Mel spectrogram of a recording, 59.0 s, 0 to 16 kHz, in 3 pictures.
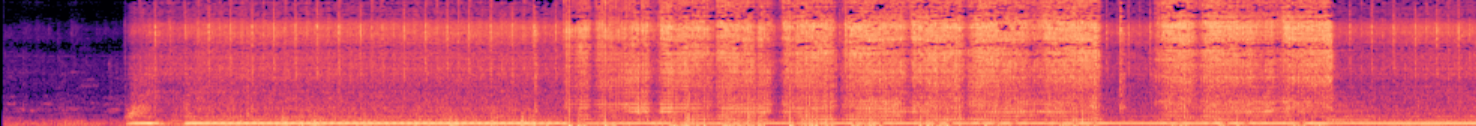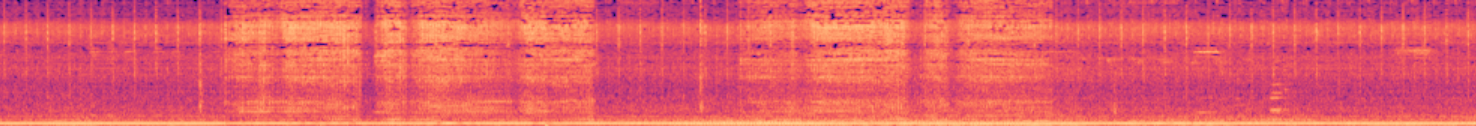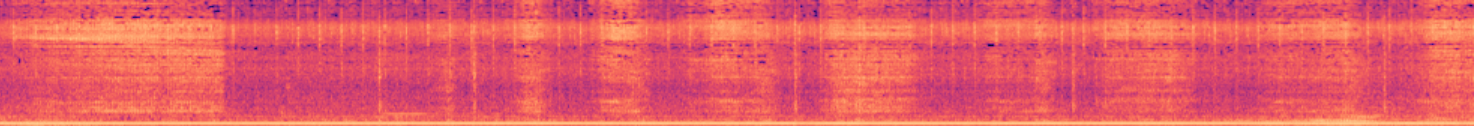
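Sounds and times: lathe motor humming: 1.6s - 59.0s
gouge chattering on spinning wood: 2.6s - 59.0s.

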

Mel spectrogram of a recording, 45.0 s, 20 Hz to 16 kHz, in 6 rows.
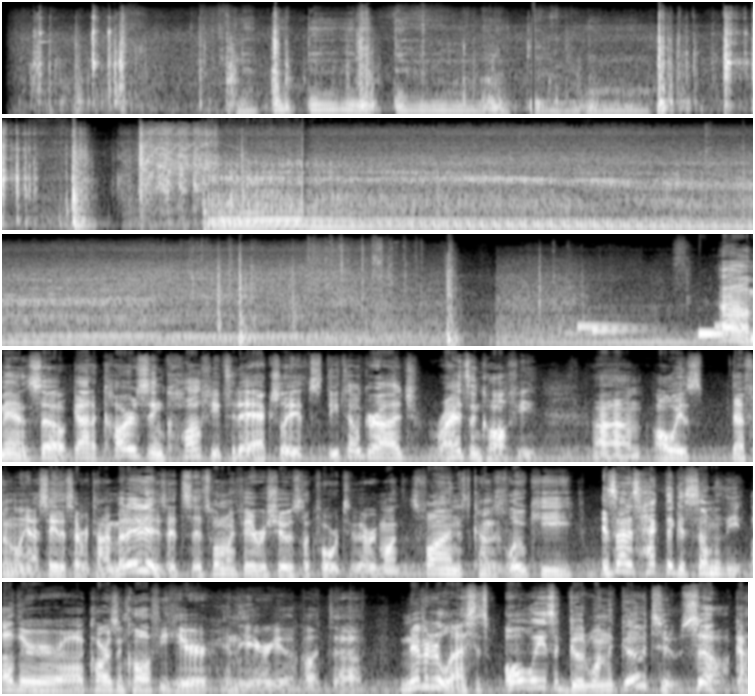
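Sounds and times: car engine idling: 9.0s - 45.0s
intro music with a beat: 20.7s - 22.3s.

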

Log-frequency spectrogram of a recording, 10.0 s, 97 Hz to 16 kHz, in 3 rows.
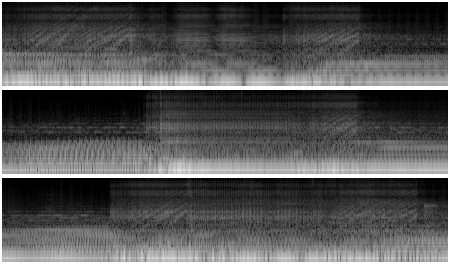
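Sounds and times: heavy steady bass: 0.0s - 10.0s
live band music: 4.5s - 10.0s.

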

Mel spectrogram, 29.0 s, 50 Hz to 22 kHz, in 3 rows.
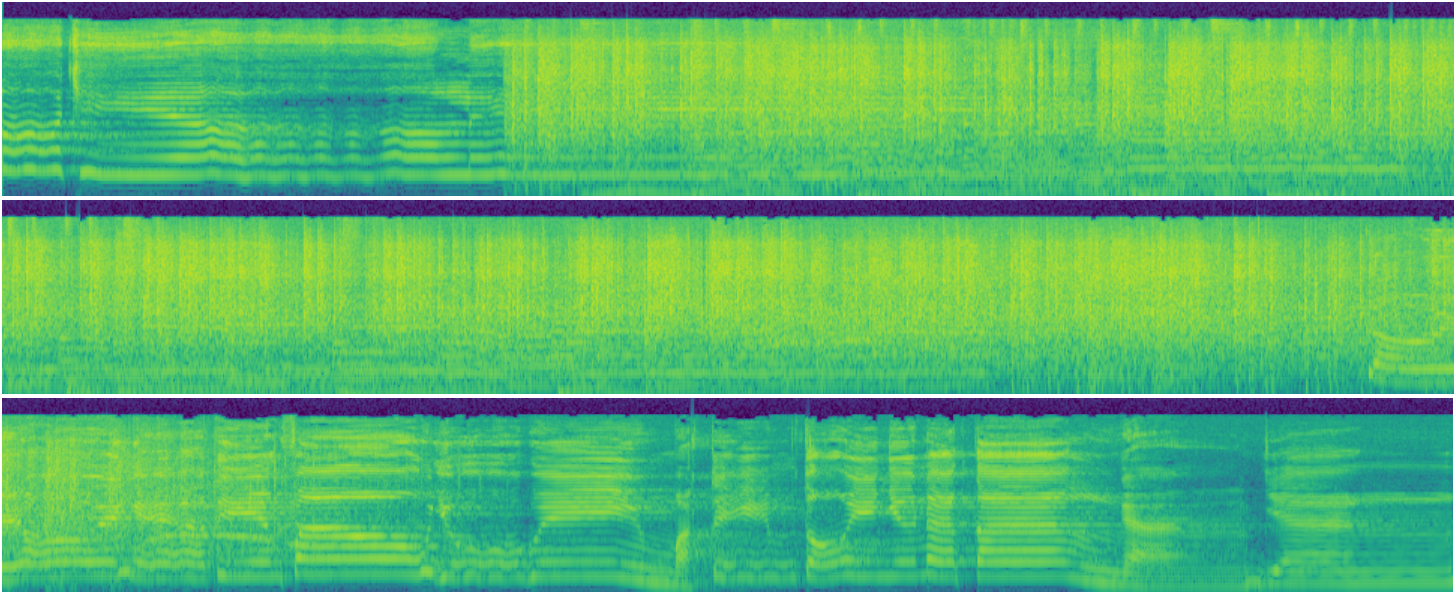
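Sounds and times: drum kit beat: 3.4s - 17.4s
keyboard melody: 3.5s - 17.0s
bass line: 3.8s - 16.4s.

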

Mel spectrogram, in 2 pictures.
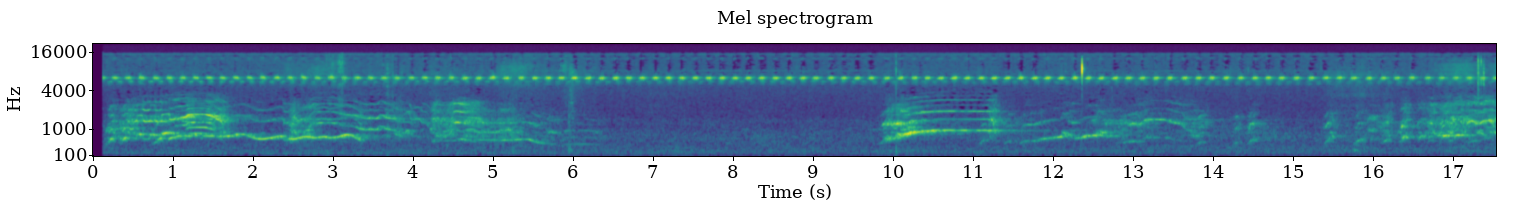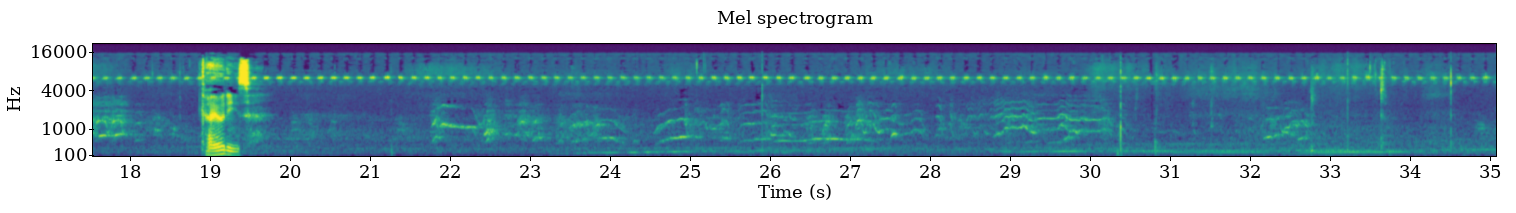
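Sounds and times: coyotes howling and yipping: 0.2s - 7.5s, 9.6s - 35.0s.

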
